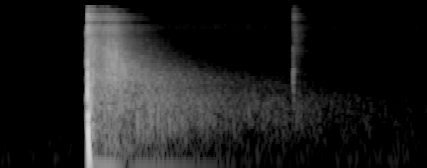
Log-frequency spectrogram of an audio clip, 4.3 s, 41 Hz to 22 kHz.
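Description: A single shot from an Auto Ordnance M1 Carbine in .30 Carbine, a sharp crack about a second in that echoes away over roughly a second. A faint click follows about two seconds later.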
